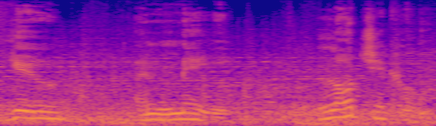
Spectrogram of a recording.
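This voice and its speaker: A woman's voice: a bass voice, slow pace. An actress playing a scrappy, defiant and loyal young street girl in a video game, talking in punchy, emotive slang. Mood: earnest, hurt. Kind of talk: video game character acting. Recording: music under the voice.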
